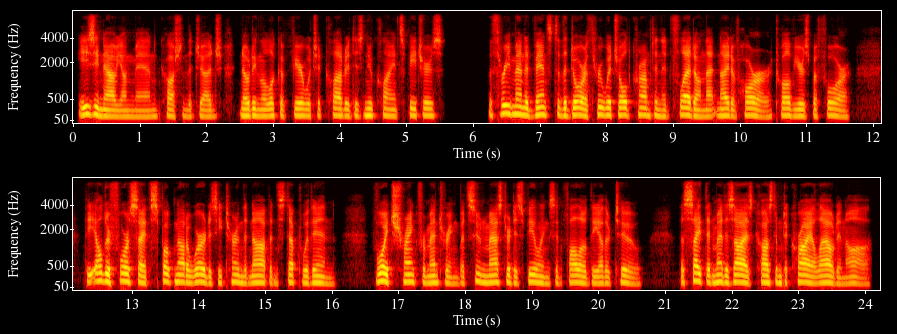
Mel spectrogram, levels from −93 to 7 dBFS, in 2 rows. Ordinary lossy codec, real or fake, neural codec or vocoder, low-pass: Opus, 64 kbps; real; none; 7.2 kHz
